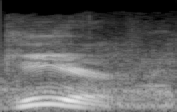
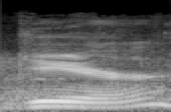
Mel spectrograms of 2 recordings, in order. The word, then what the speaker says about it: Gear: so we are our pronunciation is being corrected uh number 11 for san francisco nate gear it's gear apparently number 11 for san francisco i probably wrote it down wrong it is gear okay not greer not greer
